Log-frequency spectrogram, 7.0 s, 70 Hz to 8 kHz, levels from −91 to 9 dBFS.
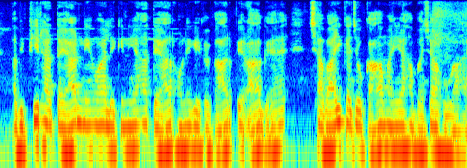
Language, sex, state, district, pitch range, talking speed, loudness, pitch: Hindi, male, Chhattisgarh, Kabirdham, 105-115 Hz, 215 wpm, -14 LUFS, 110 Hz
